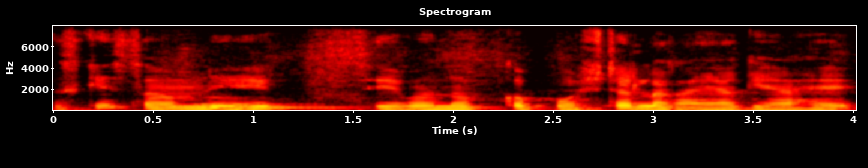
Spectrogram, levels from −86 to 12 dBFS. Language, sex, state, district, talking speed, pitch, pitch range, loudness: Hindi, male, Bihar, Jamui, 150 wpm, 145 Hz, 140-150 Hz, -24 LUFS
